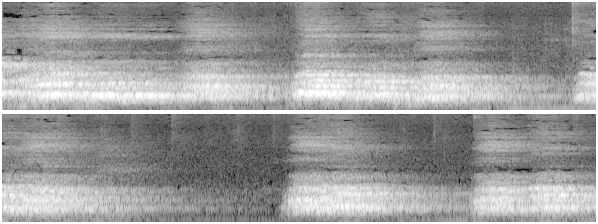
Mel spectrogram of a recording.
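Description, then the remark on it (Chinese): A dog that is very afraid of firecrackers barks loudly in a run of about five drawn-out, harsh barks, each roughly a second long, with a brief lull before the final two. No one speaks. “Sorry，老克的狗非常非常怕鞭炮声。”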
